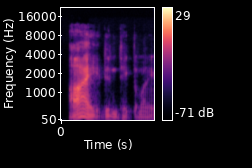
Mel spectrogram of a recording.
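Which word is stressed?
I. The stress is on "I".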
